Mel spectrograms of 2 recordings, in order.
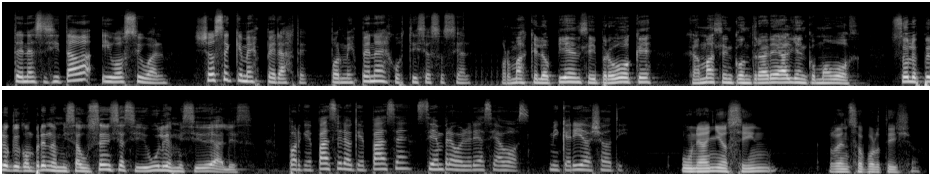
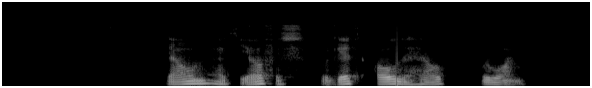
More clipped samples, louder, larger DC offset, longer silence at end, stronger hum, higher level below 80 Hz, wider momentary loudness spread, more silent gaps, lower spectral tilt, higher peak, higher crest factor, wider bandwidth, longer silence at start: neither; first, -20 LUFS vs -34 LUFS; neither; second, 0.1 s vs 0.65 s; neither; first, -42 dBFS vs -68 dBFS; about the same, 15 LU vs 13 LU; second, 15.67-15.71 s vs 3.08-3.17 s, 4.52-4.78 s; second, -5.5 dB/octave vs -7.5 dB/octave; first, -2 dBFS vs -16 dBFS; about the same, 18 dB vs 20 dB; first, 14 kHz vs 7.4 kHz; second, 0.15 s vs 1.65 s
